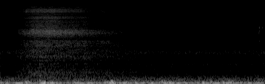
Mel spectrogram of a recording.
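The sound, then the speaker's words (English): A long, slow breath in a guided breathing exercise, heard as a soft airy hiss that lasts about a second, then fades into a low, steady rumble. “Breathe in and out. Ah. Breathe in”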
